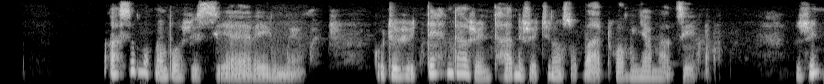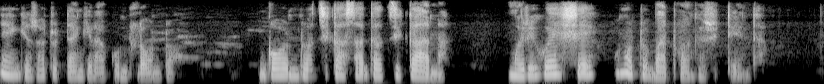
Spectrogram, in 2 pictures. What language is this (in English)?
Ndau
